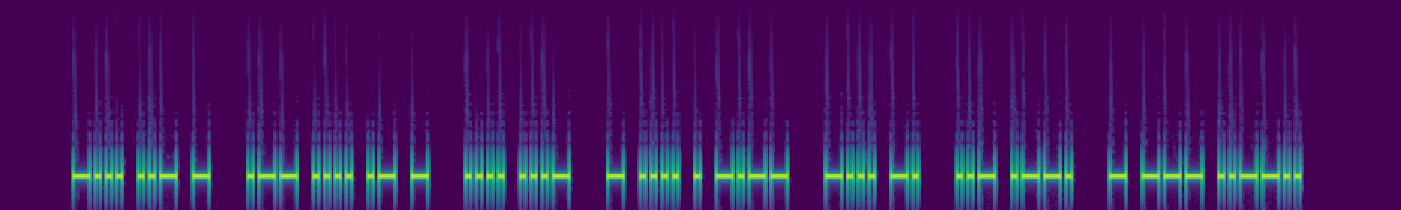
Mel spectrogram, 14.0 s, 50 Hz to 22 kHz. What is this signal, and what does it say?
Morse code, heard as a keyed tone, about 22 wpm, 700 Hz. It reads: BUT WHAT HV THEY BN UP TO?
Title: Sentences from Top 100 Words and Abbreviations 22wpm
